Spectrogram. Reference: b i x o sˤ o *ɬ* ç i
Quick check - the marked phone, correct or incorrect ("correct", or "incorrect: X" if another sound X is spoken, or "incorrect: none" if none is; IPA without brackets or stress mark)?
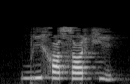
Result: correct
